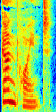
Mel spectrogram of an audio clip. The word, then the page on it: gunpoint: British English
